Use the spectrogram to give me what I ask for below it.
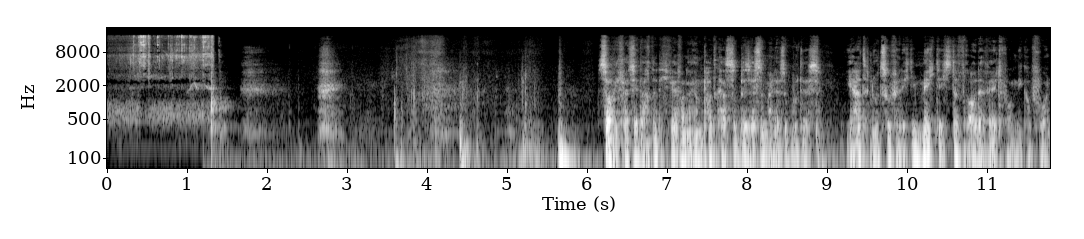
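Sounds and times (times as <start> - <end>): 
bunch of keys jangling: 0.2 - 1.5
breathy sounds: 1.5 - 5.2
soft thumps: 4.4 - 6.0
speech: 6.2 - 11.7.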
